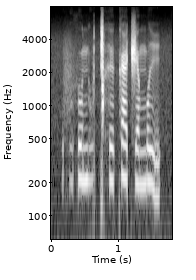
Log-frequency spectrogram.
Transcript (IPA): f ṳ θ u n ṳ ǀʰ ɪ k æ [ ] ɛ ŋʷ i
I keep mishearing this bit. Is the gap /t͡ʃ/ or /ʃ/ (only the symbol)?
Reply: t͡ʃ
